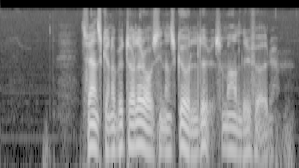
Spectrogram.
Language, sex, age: Swedish, male, 59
